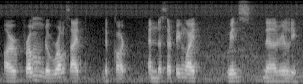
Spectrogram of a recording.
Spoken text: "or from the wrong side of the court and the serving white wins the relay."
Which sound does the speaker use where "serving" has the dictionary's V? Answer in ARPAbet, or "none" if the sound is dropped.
F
